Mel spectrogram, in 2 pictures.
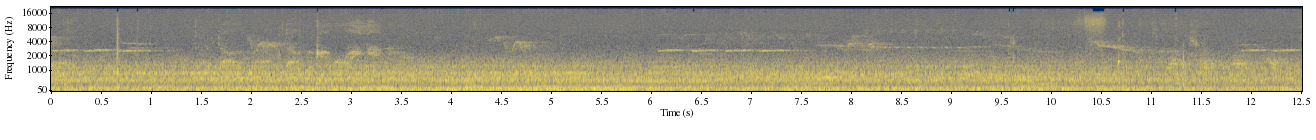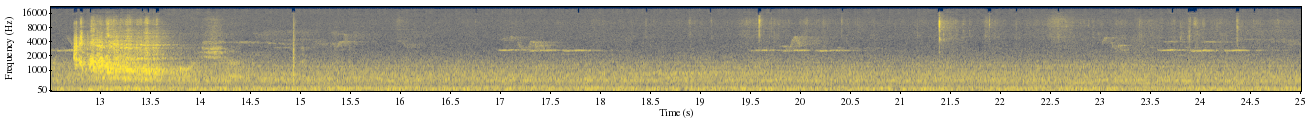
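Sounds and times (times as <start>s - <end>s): turkey gobbling: 11.2s - 14.4s.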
